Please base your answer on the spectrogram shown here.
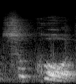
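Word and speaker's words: סוכות: 히브리어 발음으로 하면 수콧 이렇게 하고 Feast of Tabernacle 또는 Gathering 이렇게 쓰더라고요.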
